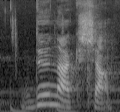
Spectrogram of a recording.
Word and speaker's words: Dün akşam: We need to connect them because dün ends with a consonant and akşam starts with a vowel. And we need to connect them and pronounce it like this.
